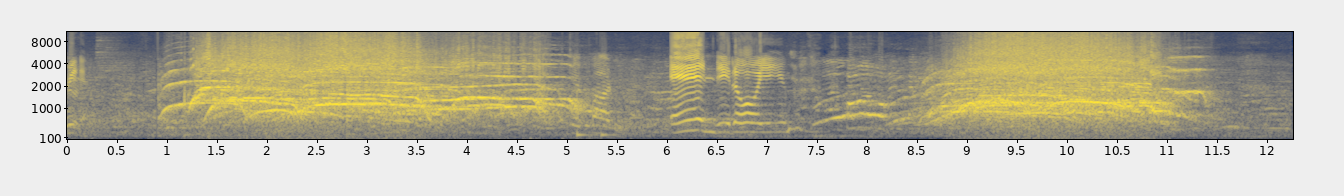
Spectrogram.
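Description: A large crowd of young people screams and cheers loudly.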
